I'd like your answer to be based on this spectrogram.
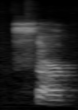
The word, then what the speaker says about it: Sark: Sark rhymes with narc.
